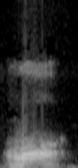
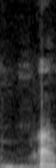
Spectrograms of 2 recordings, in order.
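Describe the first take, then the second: First: The r sound is heavy and thick. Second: The r sound is light and thin. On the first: The speaker calls it right. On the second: The speaker calls it wrong.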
